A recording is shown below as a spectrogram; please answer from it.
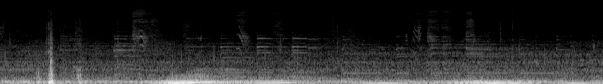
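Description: BMW E36's stroked M52B30 3.0-litre straight-six engine pulling the car along, heard from inside the cabin: its pitch climbs about a second and a half in to the loudest point, holds, then climbs again about five seconds in. Background music plays underneath.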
